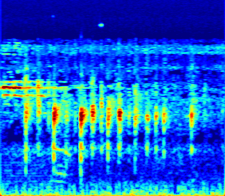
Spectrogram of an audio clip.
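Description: An animal calling: a rapid run of about eight to ten short chirps over about a second and a half, heard over the steady background noise of the field.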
